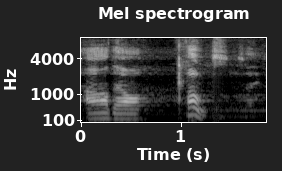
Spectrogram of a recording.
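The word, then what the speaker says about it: ἀδελφός: So we will put the accent then on the right syllable, adelphos. See? Now that isn't adelphos, it isn't adelphos, but adelphos. Accent on this, and the accent will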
